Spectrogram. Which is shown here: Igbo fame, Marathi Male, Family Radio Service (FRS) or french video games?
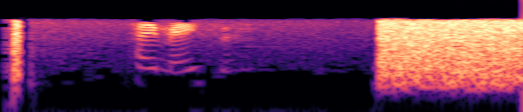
Family Radio Service (FRS)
